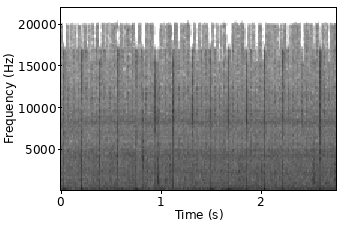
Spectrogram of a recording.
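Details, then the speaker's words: 2018 Hyundai Accent 1.4 with idle surging up and down and stalling: lumpy idle with sharp uneven pops about five per second; ignition coils misfiring, with sparking seen at the coil side; three of four coils faulty. "ilal an puro misfire to misfire yung coil dapat ang kuryente dito lang ang nangyayari sa gilid na oh"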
